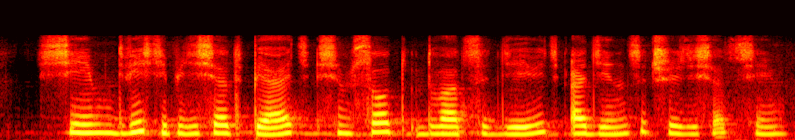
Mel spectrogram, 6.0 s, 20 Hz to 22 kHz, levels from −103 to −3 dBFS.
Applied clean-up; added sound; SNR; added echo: neural separator model SepFormer DNS4.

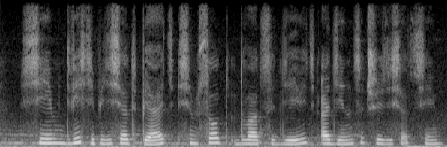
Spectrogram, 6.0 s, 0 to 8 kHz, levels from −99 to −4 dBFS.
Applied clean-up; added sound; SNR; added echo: none; Wind; 11 dB; none.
